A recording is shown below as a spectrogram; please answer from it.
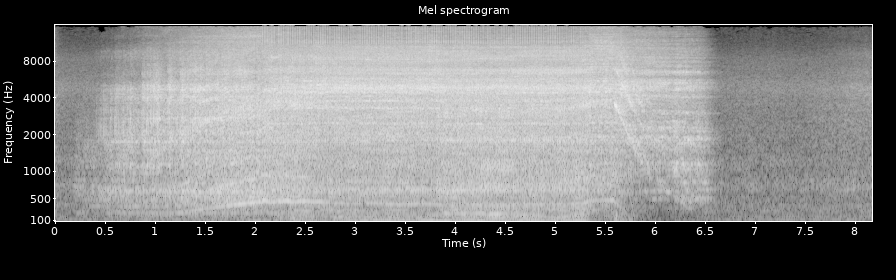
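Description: Kreg plunge track saw starting up and cutting along the edge of a wood-and-epoxy river table slab, running steadily under load for about six seconds, then stopping abruptly.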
